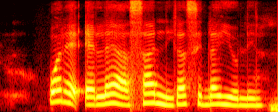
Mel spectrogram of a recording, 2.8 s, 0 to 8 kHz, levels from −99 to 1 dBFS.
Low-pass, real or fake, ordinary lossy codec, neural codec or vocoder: none; fake; none; codec, 16 kHz, 0.8 kbps, ZipCodec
